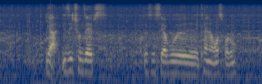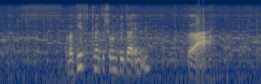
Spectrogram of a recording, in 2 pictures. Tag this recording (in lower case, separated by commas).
speech, music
